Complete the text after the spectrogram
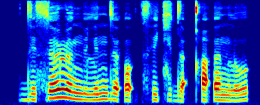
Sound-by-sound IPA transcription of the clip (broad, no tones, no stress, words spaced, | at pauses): dɪ sœ ɭœŋy lɪndœʔɔʔ t͡sʰɪt͡ɕœ dɐʔqʰaʔ ɐnlo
